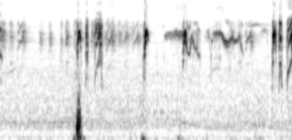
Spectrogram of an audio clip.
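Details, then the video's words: Brief burst of little spiderhunter chatter meant as a lure: high, buzzy twittering with a few sharp chips and one short low thump. "PANCINGAN SUARA CRECETAN SOGOK ONTONG"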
